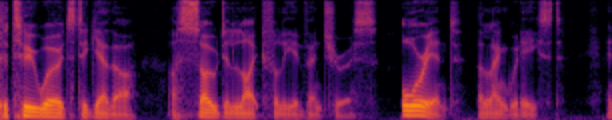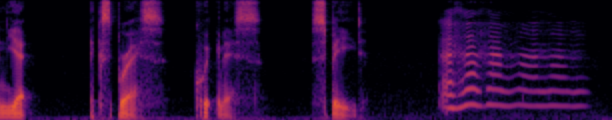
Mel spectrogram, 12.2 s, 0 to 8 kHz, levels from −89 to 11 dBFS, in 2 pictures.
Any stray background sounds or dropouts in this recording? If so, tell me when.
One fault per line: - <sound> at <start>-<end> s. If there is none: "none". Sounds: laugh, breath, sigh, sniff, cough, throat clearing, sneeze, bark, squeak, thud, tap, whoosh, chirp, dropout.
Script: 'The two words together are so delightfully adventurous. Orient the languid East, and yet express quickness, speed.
- laugh at 10.5-12.1 s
